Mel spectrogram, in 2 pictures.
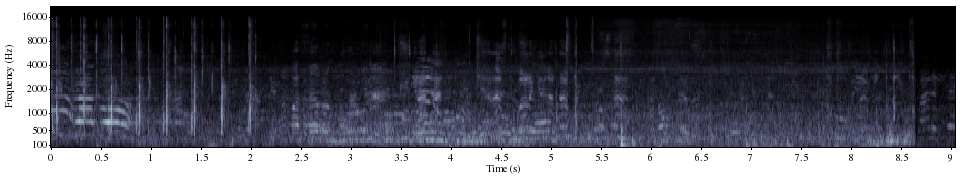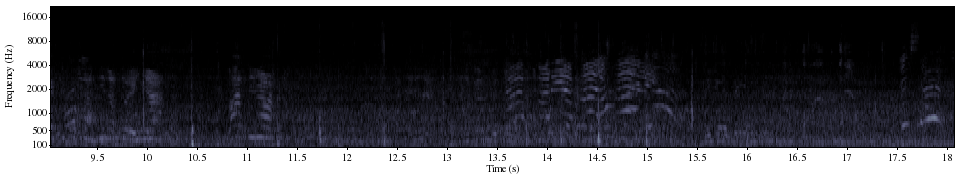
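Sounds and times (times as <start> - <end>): voices calling and shouting: 0.0 - 18.0
ball being kicked: 5.2 - 6.0, 10.4 - 13.2.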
